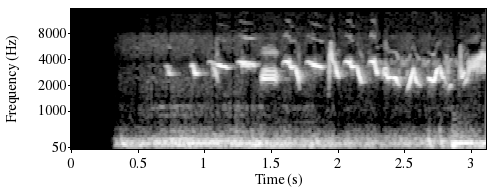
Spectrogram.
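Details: House Finch song in the breeding season: two songs, a rapid, jumbled warble of high, varied slurred notes, rising and falling about three a second, over a low background rumble. The first song ends with a buzzy "gear" sound that is missing from the second.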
